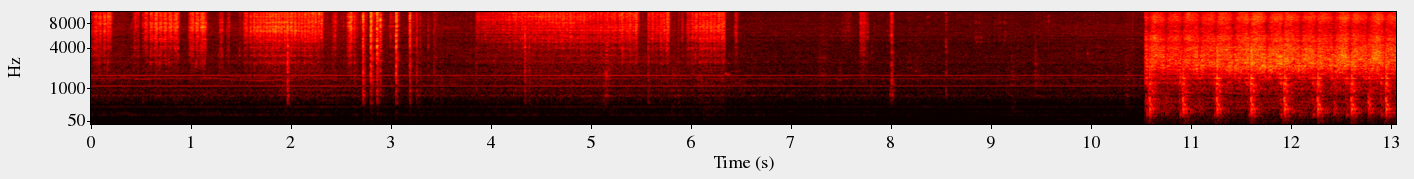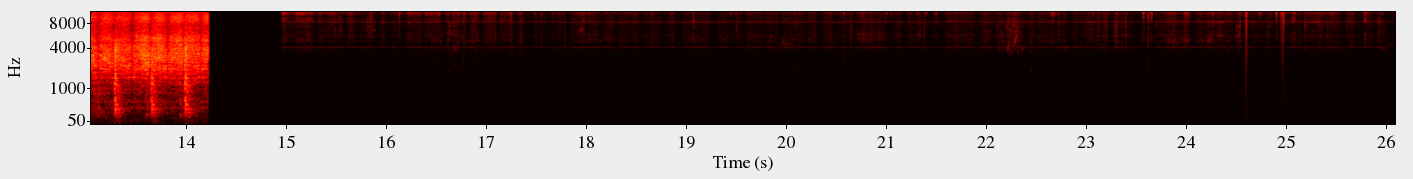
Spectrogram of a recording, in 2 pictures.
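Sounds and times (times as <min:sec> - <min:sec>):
hand sanding strokes: 0:10.6 - 0:14.2.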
